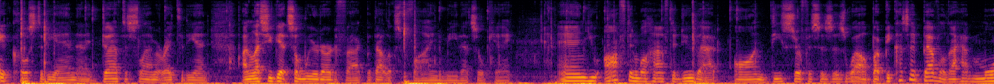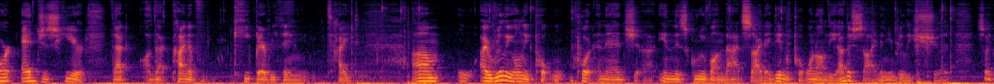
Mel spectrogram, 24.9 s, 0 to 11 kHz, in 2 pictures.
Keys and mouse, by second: 0.2 a, 0.6 Tab, 5.1 a, 5.8 middle click, 8.4 click, 9.2 Tab, 9.6 click, 16.4-17.9 middle drag, 18.2 middle click, 19.3 middle click, 23.9 ctrl+r.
